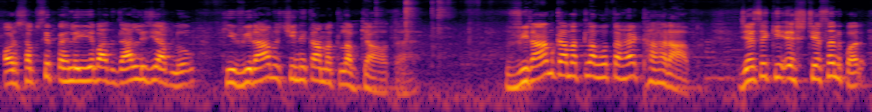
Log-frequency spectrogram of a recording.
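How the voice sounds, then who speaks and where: A woman's voice: medium pitch, animated. Woman teaching a patient classroom lesson. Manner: patient, asks students questions and slows down for examples. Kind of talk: classroom Hindi grammar lesson.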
